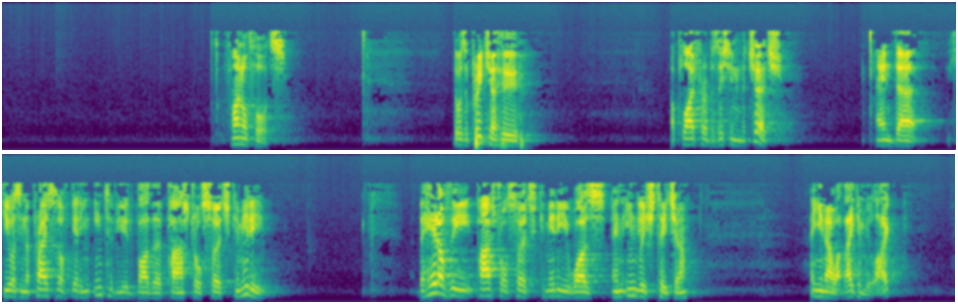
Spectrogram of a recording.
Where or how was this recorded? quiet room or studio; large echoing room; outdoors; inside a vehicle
large echoing room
